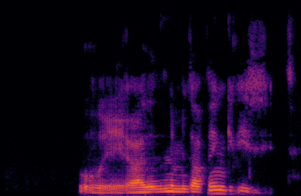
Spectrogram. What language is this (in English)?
Kabyle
